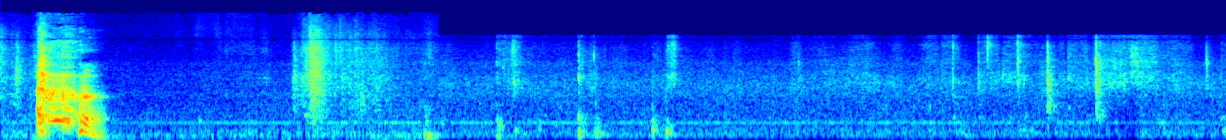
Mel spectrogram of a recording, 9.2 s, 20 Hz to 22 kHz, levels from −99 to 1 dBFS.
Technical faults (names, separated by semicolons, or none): input switched to a poorer device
